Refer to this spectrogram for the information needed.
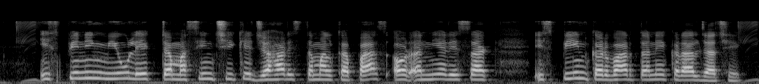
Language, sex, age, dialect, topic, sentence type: Magahi, male, 18-24, Northeastern/Surjapuri, agriculture, statement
